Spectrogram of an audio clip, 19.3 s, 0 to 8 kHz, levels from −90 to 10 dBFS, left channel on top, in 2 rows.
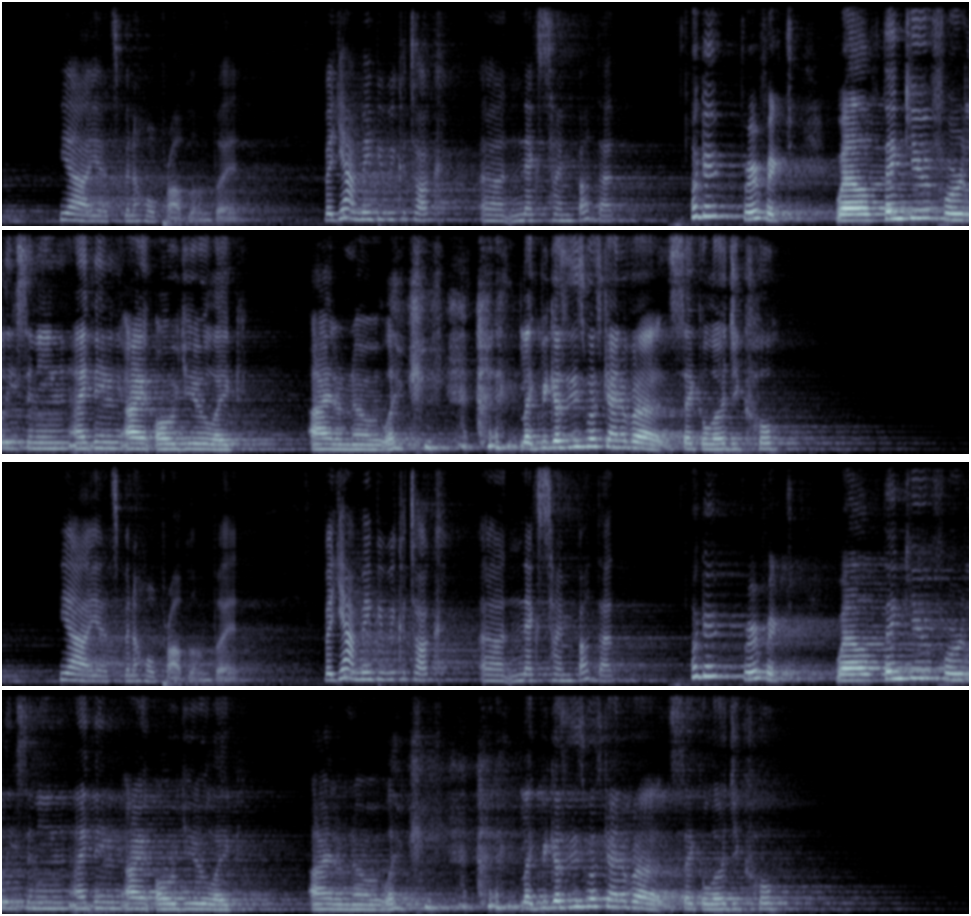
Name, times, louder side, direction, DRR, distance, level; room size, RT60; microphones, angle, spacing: voice 1, 0.6-2.4 3.2-4.4 4.8-6.2, right 2 dB, 20° right, 0.7 m, -33 dB
voice 2, 6.9-7.9 8.3-12.1 12.7-17.5, left 3 dB, 65° left, 0.8 m, -24 dB
26.0 x 22.0 x 8.6 m
head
